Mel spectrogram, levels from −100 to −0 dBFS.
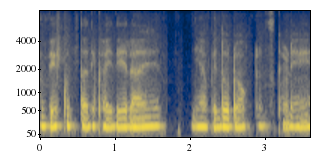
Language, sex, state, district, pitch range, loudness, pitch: Hindi, female, Uttar Pradesh, Lalitpur, 170-180 Hz, -15 LUFS, 175 Hz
